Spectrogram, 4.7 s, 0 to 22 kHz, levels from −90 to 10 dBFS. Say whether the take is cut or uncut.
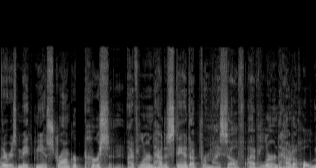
uncut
